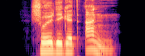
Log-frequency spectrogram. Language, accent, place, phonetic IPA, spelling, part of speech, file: German, Germany, Berlin, [ˌʃʊldɪɡət ˈan], schuldiget an, verb, De-schuldiget an.ogg
- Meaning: second-person plural subjunctive I of anschuldigen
